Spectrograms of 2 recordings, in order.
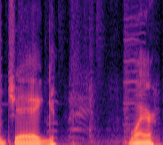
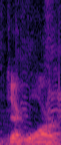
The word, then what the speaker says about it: Jaguar: And after that, Who Cooks for You with the Real Jag Wire. Wower. Yower. How do you say that? – Jaguar.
